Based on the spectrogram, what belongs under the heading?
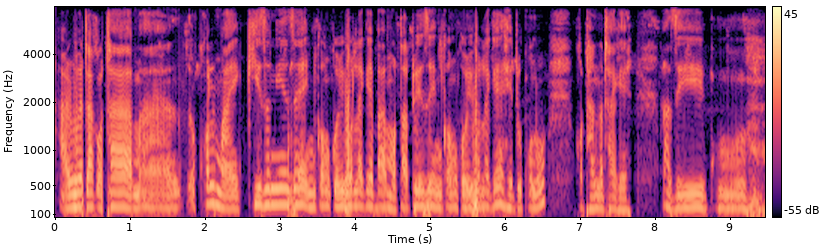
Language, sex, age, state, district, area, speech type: Assamese, female, 30-45, Assam, Sivasagar, rural, spontaneous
